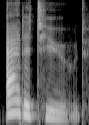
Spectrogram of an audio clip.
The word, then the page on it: attitude: ǽtit j ùːd; アティチュード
